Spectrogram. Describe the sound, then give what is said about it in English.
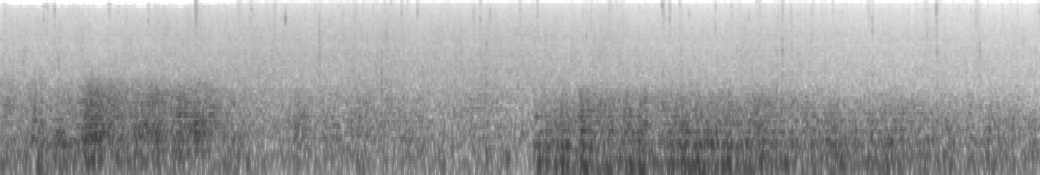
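Steady, heavy rain pours down continuously on a late summer day in eastern Wisconsin, with deep rumbles of thunder rolling underneath, swelling again about halfway through. No voices are heard. “This is Speaking of Faith, and I'm Krista Tippett with a radio pilgrimage with Thich Nhat Hanh on a rainy late summer day in eastern Wisconsin.”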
